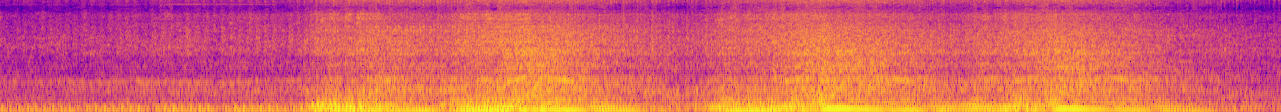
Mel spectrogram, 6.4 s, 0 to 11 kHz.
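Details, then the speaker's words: VW Golf Mk1 with CIS (K-Jetronic) injection, after slow mixture adjustment to 1.5% CO on a gas analyzer: engine blips up from idle and returns cleanly, smooth and even with no misfire or stumble. "So taking my time and making some very slow adjustments, I got it down to 1.5% CO."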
